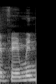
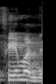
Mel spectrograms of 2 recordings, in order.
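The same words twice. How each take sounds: First: "फेमिन", short i in the ending instead of schwa; mispronunciation. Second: "फेमन", second syllable a schwa, not "-in"; correct pronunciation. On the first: Teacher warning students off a misreading, mispronounced "फेमिन". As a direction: say "फेमिन" with an "-in" second syllable. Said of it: "इसे फेमिन नहीं पढ़ेंगे". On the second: Teacher showing students how famine is read, correct pronunciation "फेमन". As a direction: say "फेमन" with a short unstressed "-an" ending. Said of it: "फेमन actual pronunciation है इसका". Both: Shown as a demonstration.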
